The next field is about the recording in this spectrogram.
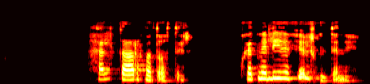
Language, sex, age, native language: Icelandic, female, 30-39, Icelandic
